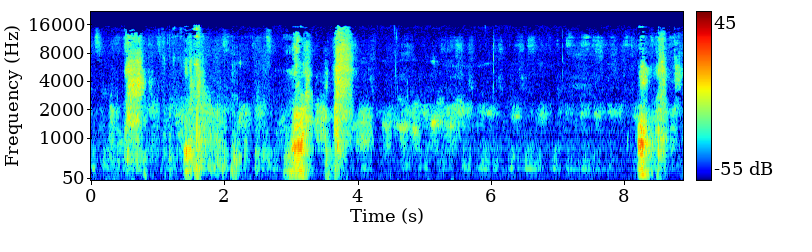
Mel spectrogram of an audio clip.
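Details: A male English Springer Spaniel 'talks' in loud growly grumbles and yowls, with soft whines between them.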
